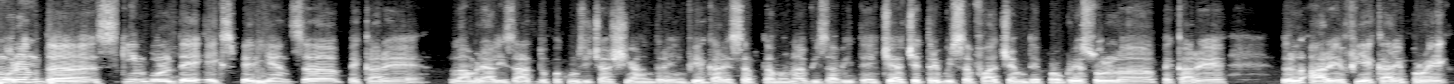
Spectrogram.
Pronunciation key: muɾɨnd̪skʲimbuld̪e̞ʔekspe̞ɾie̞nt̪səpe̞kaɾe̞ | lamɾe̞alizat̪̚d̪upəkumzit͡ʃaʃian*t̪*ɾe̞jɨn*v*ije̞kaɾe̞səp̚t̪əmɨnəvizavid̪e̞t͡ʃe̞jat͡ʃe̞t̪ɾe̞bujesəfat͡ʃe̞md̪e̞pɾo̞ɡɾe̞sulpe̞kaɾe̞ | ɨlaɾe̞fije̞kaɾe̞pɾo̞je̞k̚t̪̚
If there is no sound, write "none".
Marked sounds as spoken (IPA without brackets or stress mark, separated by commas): d̪, f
